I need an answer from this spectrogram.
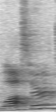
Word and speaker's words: Gloucester: This first piece is called 3 Airs from Gloucester, which is not how that looks on the program, but English pronunciation, right?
